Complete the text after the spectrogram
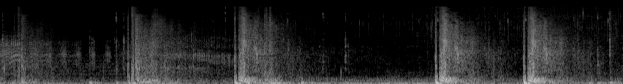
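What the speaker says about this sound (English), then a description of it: "Is he shooting at me even?" Gunfire in the video game Half-Life 2, a few loud separate shots cracking out at uneven intervals over a low rumbling game background.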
